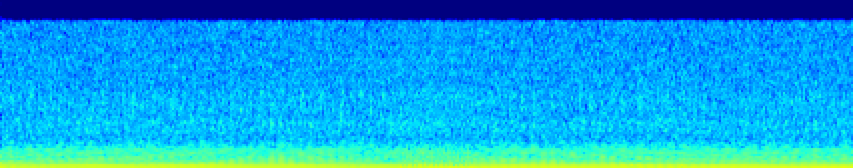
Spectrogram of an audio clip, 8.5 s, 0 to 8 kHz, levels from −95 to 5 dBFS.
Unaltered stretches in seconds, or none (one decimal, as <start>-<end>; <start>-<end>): 0.0-4.0; 4.7-8.5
